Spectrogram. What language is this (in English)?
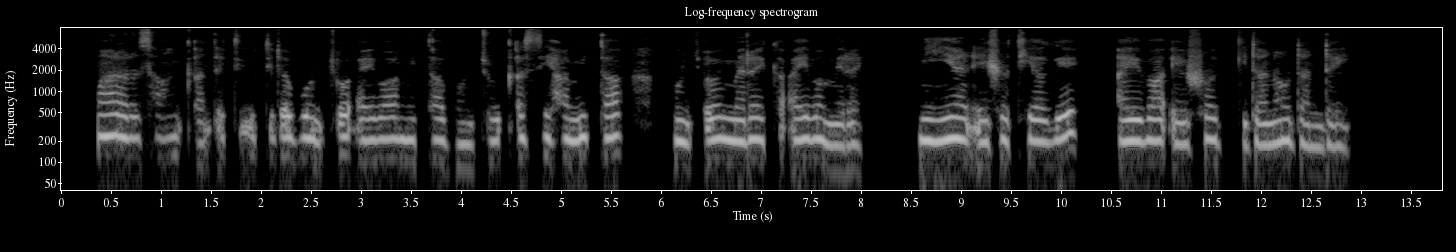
Wolaytta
